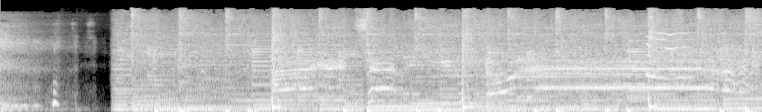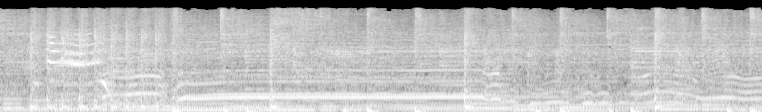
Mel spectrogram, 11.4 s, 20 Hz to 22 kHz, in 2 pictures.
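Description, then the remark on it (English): After a brief silent moment, the last 28 seconds of a song play loudly: a wailing lead vocal holds long, wavering high notes over dense instrumentation and a steady pounding drum beat, with no speech. “Finally, we've arrived at the last 28 seconds of the song.”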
